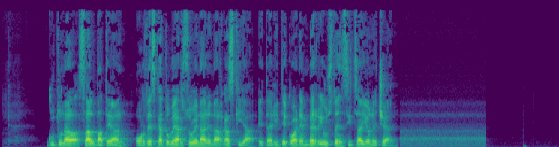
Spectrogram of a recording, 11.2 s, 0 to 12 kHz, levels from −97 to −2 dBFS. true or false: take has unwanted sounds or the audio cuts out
false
